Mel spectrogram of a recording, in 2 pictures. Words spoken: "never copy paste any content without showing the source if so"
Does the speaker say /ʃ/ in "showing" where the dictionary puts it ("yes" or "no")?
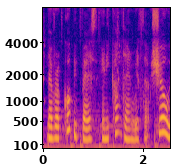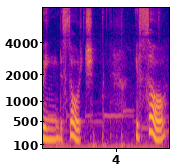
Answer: yes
